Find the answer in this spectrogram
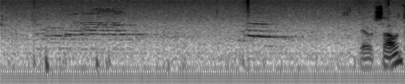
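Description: Very faint soundtrack of a film clip being played: three short pitched calls, each falling in pitch, the last one the loudest near the end.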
